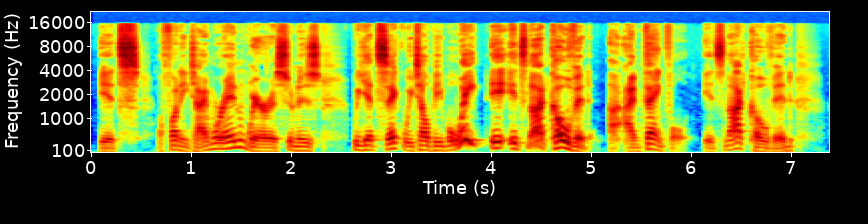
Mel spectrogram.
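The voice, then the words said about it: Hoarse voice recovering from laryngitis. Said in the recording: “you can probably hear I'm getting over a case of laryngitis ... it's still in my voice”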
